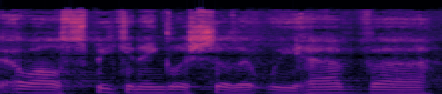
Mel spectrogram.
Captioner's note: speaking French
